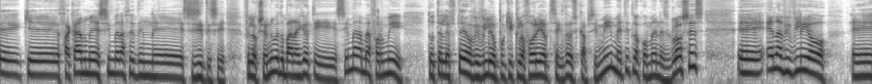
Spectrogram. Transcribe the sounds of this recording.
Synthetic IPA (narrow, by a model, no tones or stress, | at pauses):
ce̞θɐkɐnume̞sime̞ɾɐːft̪it̪insizit̪̬isifilo̞kse̞numet̪obɐnɐʝo̞t̪isime̞ɾɐmeɐfo̞ɾmi | t̪o̞t̪e̞le̞ft̪e̞o̞vivliopuciklo̞fo̞ɾiɐpo̞t̪ise̞kðo̞siskɐpsimime̞t̪it̪lo̞ko̞mene̞zɣlo̞se̞s | e̞nɐvivlio̞ | e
